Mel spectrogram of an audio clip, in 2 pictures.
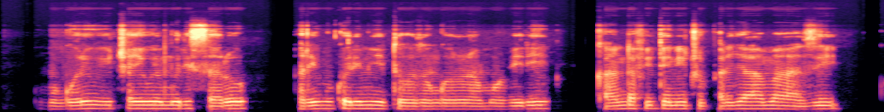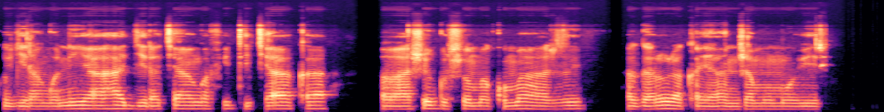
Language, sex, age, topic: Kinyarwanda, male, 18-24, health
